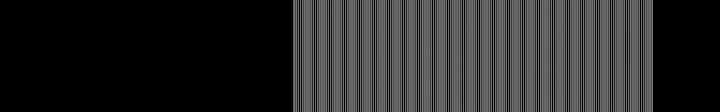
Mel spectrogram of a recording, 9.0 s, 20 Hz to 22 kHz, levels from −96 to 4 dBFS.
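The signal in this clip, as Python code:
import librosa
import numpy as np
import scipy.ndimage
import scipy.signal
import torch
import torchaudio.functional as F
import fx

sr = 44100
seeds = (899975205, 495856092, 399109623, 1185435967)

y = 10.0 ** (-2.0 / 20.0) * (np.mod(np.arange(round(4.49 * sr)), round(sr / 37.3)) == 0)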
